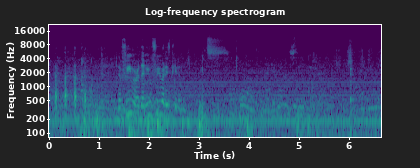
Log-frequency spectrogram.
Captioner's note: chuckling; speaking in Spanish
